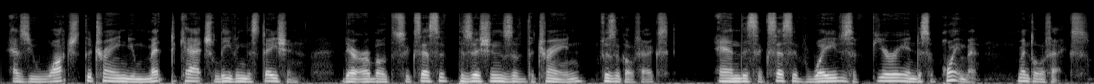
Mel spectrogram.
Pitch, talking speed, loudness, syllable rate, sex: 135 Hz, 180 wpm, -17 LUFS, 5.6 syllables/s, male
